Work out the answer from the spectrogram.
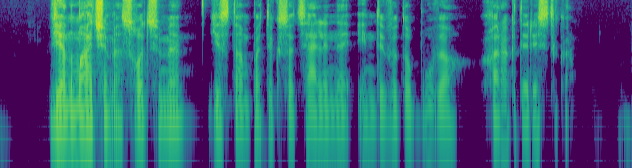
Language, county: Lithuanian, Šiauliai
